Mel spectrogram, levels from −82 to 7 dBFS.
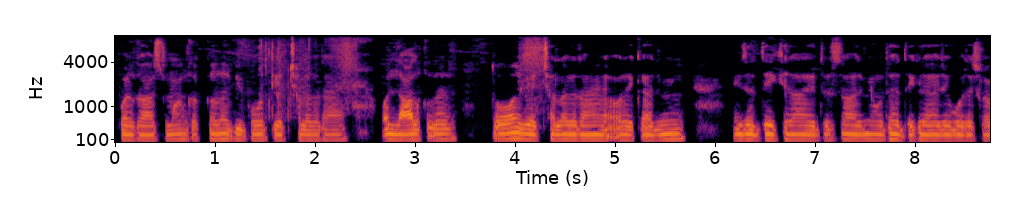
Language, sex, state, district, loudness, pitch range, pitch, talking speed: Hindi, male, Chhattisgarh, Raigarh, -24 LUFS, 100-105 Hz, 100 Hz, 255 wpm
